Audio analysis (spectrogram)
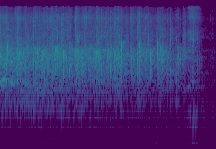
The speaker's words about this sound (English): Oh, clap your hands unto the Lord.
